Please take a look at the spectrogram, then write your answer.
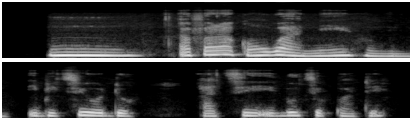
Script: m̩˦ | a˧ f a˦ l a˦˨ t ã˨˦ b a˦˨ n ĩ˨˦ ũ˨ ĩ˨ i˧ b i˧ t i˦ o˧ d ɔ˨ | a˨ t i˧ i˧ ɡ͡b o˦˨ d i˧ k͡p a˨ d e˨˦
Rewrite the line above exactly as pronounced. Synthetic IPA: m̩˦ | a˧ f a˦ ɾ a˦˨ k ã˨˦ w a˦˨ n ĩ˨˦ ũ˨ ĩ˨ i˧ b i˧ t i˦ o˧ d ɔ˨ | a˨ t i˧ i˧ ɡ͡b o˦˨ t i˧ k͡p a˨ d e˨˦

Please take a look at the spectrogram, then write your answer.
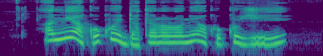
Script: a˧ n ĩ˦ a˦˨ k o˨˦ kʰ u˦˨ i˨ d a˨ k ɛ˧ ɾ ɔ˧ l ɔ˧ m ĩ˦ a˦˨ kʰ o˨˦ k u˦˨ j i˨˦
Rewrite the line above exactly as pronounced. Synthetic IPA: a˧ n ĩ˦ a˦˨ k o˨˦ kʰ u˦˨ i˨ d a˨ k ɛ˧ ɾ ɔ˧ ɾ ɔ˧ n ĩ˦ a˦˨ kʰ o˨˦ k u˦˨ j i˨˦

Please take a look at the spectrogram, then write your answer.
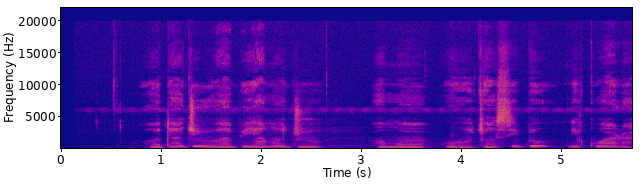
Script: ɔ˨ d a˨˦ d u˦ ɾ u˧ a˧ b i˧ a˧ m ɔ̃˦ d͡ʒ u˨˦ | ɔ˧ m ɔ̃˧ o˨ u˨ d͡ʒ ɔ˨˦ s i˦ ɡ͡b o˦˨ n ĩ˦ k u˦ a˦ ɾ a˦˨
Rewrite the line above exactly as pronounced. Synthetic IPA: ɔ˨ d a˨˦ d͡ʒ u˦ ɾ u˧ a˧ b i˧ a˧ m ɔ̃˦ d͡ʒ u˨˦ | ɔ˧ m ɔ̃˧ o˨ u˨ d͡ʒ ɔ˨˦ s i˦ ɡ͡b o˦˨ n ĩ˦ k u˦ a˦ ɾ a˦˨

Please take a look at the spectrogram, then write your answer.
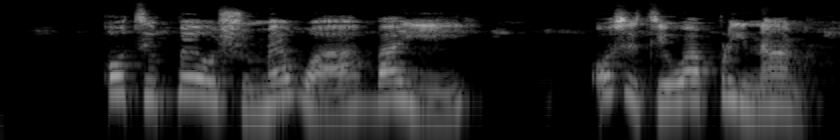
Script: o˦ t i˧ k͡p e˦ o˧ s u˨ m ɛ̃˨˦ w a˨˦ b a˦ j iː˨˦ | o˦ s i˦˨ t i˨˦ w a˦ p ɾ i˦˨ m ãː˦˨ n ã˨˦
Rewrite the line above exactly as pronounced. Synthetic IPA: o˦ t i˧ k͡p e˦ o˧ ʃ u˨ m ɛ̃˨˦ w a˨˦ b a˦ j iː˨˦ | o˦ s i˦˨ t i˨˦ w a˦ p ɾ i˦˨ n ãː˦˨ n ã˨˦

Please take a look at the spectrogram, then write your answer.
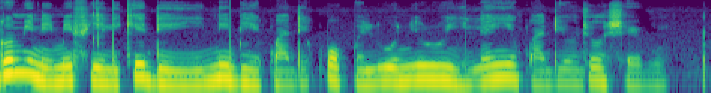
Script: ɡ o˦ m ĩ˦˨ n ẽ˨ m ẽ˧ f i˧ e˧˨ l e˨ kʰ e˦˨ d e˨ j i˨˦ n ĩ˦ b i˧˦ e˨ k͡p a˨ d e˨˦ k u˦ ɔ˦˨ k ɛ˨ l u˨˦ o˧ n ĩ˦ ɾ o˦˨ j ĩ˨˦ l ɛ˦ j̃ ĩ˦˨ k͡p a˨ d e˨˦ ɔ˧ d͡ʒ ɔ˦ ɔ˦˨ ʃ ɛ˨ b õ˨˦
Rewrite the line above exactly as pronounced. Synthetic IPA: ɡ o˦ m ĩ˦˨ n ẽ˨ m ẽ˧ f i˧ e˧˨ l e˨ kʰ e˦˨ d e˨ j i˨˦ n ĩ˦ b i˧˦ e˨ k͡p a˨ d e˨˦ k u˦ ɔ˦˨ k͡p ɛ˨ l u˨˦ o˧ n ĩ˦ ɾ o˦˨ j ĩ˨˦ l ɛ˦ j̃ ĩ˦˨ k͡p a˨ d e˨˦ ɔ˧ d͡ʒ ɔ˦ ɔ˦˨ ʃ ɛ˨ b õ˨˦

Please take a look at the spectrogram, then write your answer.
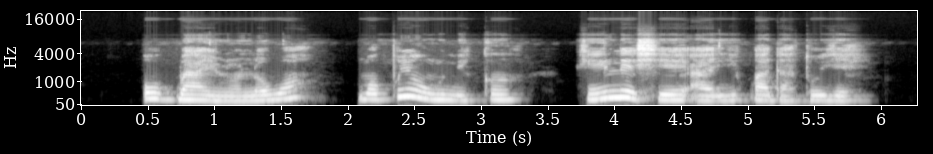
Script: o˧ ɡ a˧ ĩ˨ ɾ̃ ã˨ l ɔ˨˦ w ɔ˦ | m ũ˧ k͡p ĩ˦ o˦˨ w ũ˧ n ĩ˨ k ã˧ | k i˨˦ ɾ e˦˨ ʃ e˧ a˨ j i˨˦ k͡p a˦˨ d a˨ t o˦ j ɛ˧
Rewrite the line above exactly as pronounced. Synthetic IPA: o˧ ɡ͡b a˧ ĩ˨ ɾ̃ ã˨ l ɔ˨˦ w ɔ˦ | m ɔ̃˧ k͡p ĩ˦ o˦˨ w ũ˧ n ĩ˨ k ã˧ | k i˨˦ l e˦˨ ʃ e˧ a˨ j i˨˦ k͡p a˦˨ d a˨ t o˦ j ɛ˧

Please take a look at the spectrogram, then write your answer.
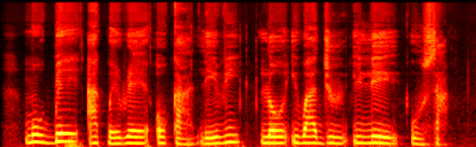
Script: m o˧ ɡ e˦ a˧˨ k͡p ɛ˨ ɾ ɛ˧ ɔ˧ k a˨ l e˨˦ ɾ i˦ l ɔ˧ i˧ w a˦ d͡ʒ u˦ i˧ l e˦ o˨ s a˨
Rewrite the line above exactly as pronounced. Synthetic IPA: m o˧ ɡ͡b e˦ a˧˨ k͡p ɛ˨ ɾ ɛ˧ ɔ˧ k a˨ l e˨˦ ɾ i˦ l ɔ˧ i˧ w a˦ d͡ʒ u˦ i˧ l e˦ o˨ s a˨

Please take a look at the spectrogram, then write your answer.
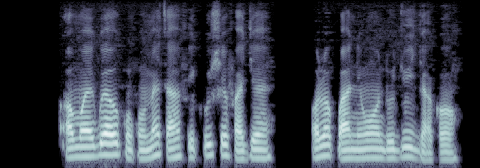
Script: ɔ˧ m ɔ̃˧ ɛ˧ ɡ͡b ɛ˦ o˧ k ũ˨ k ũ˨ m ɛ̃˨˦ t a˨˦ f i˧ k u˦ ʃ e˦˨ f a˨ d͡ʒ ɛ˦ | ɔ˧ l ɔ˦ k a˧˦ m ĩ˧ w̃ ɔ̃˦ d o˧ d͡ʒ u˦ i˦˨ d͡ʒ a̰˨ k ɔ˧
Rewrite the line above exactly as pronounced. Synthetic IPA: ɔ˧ m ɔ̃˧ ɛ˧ ɡ͡b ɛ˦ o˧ k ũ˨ k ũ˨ m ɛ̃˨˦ t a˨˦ f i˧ k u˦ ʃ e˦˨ f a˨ d͡ʒ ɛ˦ | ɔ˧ l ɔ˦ k͡p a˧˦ n ĩ˧ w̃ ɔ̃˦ d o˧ d͡ʒ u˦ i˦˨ d͡ʒ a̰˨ k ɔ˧

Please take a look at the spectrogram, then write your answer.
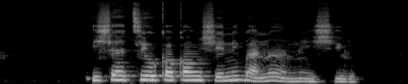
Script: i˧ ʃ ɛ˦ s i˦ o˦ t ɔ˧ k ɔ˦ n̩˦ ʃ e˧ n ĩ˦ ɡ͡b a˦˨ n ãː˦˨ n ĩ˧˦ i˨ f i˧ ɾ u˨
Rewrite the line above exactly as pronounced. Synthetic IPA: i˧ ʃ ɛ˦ t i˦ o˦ k ɔ˧ k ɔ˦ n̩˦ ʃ e˧ n ĩ˦ ɡ͡b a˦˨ n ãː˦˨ n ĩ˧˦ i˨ ʃ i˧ ɾ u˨

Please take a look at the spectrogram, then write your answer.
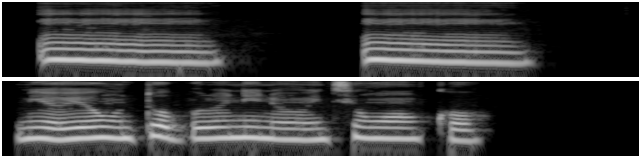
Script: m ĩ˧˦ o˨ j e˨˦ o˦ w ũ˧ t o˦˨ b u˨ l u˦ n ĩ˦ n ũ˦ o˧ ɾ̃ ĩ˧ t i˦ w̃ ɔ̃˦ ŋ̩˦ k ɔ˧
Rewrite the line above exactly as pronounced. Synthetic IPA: m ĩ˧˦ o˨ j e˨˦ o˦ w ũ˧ t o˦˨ b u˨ ɾ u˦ n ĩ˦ n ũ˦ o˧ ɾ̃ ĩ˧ t i˦ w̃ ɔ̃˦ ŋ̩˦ k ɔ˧

